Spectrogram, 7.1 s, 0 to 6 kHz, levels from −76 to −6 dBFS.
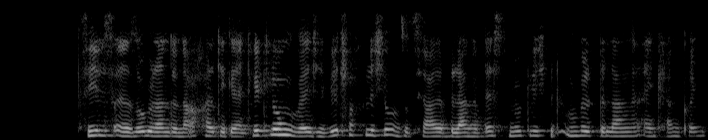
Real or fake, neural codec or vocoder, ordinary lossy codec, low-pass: fake; autoencoder, 48 kHz, 32 numbers a frame, DAC-VAE, trained on Japanese speech; none; 5.4 kHz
